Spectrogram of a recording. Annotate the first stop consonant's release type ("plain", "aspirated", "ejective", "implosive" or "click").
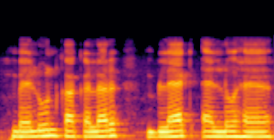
plain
